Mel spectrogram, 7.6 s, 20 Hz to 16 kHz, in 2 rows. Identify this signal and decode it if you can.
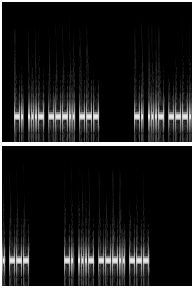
Morse code, heard as a keyed tone, about 36 wpm, 700 Hz. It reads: NV8O NV8O NV8O
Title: USA Call Signs - 4 Characters - Repeated 3x - 35wpm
